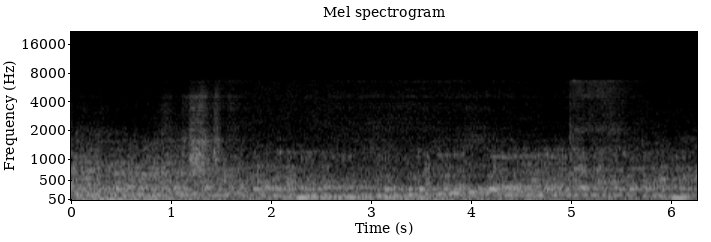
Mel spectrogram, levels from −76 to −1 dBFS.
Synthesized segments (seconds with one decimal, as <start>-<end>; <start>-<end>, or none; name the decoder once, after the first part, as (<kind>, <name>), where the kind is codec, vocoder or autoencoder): 0.0-1.8 (codec, SNAC); 2.6-5.7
